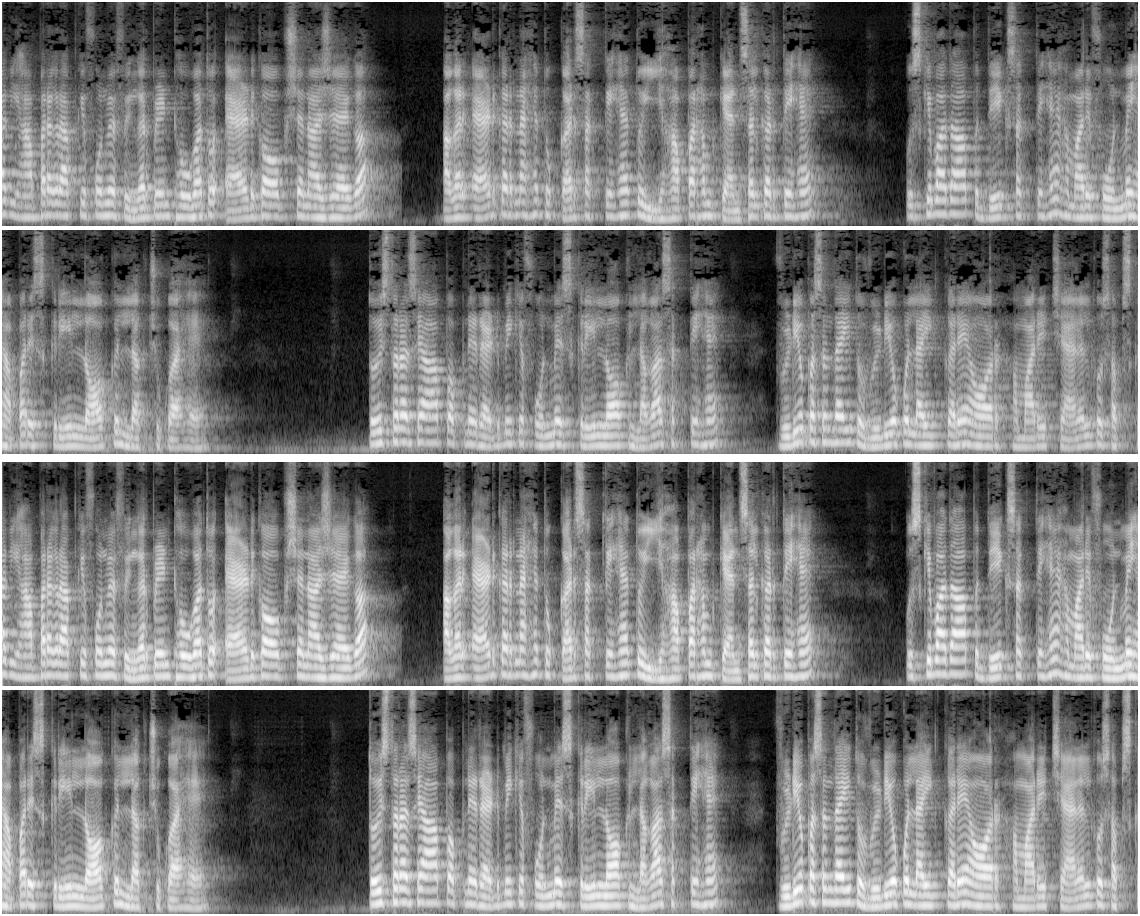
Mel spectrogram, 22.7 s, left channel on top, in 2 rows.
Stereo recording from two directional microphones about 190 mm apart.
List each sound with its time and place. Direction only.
0.0 s speech: 20° right (ahead or behind)
15.0 s speech: 25° right (ahead or behind)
